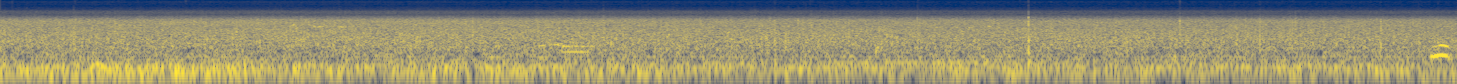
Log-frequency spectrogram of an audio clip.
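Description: Heavy rain falls steadily in rural surroundings, an unbroken wash of hiss that holds even and fairly loud throughout.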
